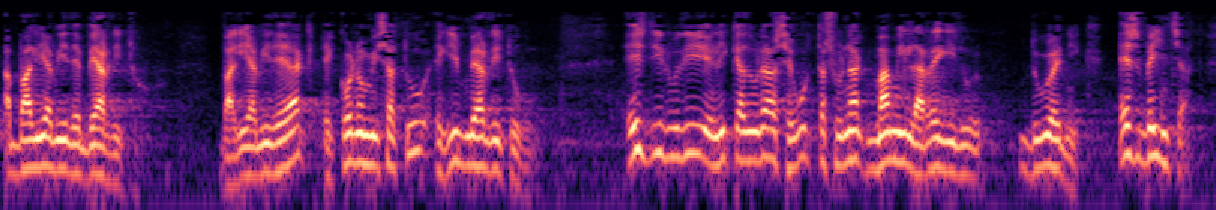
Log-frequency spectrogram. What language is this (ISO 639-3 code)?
eus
